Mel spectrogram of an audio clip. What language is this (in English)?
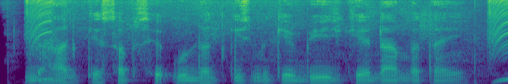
Bhojpuri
